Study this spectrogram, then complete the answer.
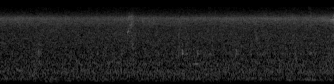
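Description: A river flowing on a rural property in Jamaica, a steady broadband rush of water that holds even and continuous with no voices.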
